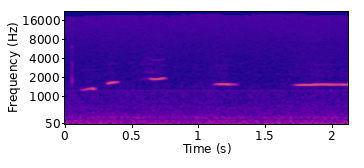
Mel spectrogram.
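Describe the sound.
Soft, breathy whistling plays a few short, thin tones in a wandering tune, ending on a longer held note, faint over a low rumbling background.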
